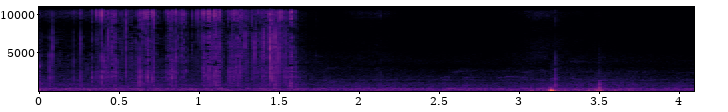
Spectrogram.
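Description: Crinkly fabric baby toy rustling and crackling as it is handled for about a second and a half, then a single thump and a lighter knock about three seconds in.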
